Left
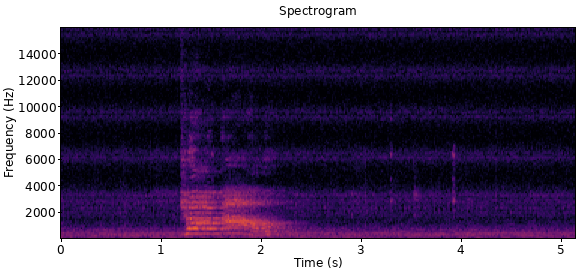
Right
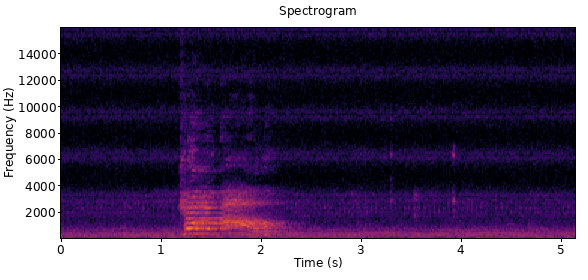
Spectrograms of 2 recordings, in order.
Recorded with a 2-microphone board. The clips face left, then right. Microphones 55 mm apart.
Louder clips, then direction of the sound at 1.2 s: Right 3 dB; 75° right (ahead or behind).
